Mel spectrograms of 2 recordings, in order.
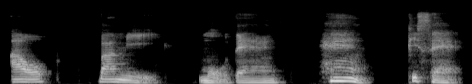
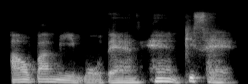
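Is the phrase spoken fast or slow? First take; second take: slow; fast. First: The phrase is spoken slowly. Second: The phrase is spoken more quickly. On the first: "まずはゆっくり行ってみます。" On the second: "もうちょっと早く言ってみると、"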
